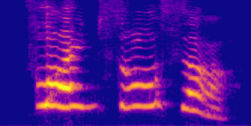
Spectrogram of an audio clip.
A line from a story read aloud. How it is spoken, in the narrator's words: her teammate shout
